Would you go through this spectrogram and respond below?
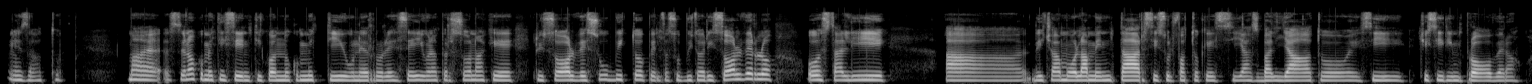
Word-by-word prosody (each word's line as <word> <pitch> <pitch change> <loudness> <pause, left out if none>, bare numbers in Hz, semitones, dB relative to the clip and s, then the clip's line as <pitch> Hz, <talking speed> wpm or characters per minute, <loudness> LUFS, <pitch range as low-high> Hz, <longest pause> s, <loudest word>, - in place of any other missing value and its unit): Esatto. 195 -3 -6 0.7
Ma, 215 -3 0
ehm, - - -11
se 205 +2 -2
no 240 +2 +2
come 225 -4 -1
ti 205 +1 -3
senti 190 -1 +1
quando 190 +1 0
commetti 200 0 -1
un 190 -1 0
errore, 185 0 -1
sei 200 +3 +1
una 195 0 -2
persona 205 +2 -1
che 195 -1 -1 0.2
risolve 195 0 +2
subito, 210 +1 0
pensa 190 -1 -6
subito 195 +2 -1
a - - +1
risolverlo 230 +5 +2 0.3
o 210 0 +2
sta 200 0 +1
lì 200 0 +3 0.5
a 185 -1 -1
diciamo 195 0 0
lamentarsi 195 0 +3
sul 190 +1 +2
fatto 190 +2 -3
che 190 0 -4
sia 185 +2 -1
sbagliato 185 +1 0
e 185 -1 -5
si 190 +1 -2
ci 205 - -3
si 195 +1 +4
rimprovera? 180 -1 -1
195 Hz, 150 wpm, -21 LUFS, 185-200 Hz, 0.7 s, si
